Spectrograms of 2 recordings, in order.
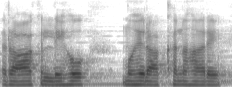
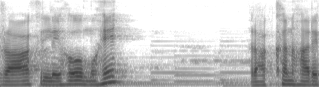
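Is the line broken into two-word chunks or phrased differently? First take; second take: two-word chunks; differently. First: It pauses after every two words. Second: It does not pause after every two words. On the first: The speaker calls it wrong. "Normally हम दो दो पे विश्राम लगा देते हैं ... ऐसे नहीं" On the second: The speaker calls it right. "फिर अलग है"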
